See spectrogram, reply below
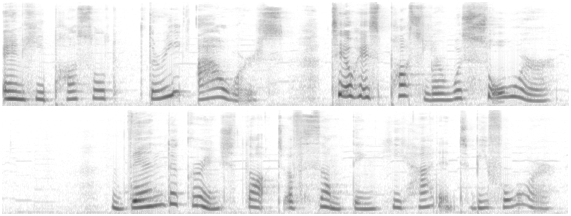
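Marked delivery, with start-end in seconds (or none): none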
